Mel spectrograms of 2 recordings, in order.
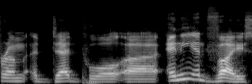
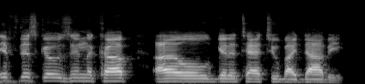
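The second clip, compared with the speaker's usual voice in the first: plain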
